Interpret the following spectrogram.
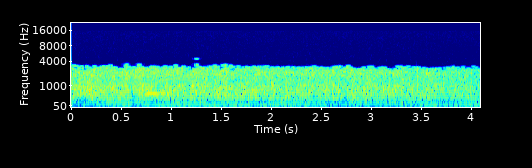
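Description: Steady hiss with a low hum from a muffled, narrow-band recording, with faint indistinct voices in the background.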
